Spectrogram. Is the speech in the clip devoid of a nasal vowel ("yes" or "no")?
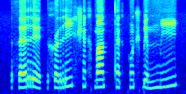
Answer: no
